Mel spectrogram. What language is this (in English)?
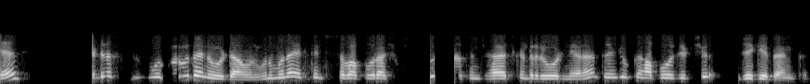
Kashmiri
